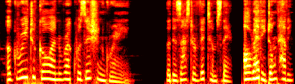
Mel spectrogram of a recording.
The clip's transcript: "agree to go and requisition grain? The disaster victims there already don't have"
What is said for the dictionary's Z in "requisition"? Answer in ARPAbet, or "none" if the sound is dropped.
Z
